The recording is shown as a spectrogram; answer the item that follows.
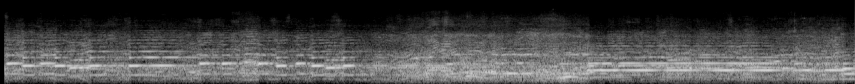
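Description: Live jatra band music: a melody instrument plays a tune of short held notes, settling on one long note near the end, with audience chatter underneath.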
